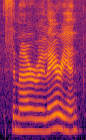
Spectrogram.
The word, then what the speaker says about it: Silmarillion: Niles says the Silmarillion, I said it right the first time, would be difficult to properly make a show about, though, the way it is written.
